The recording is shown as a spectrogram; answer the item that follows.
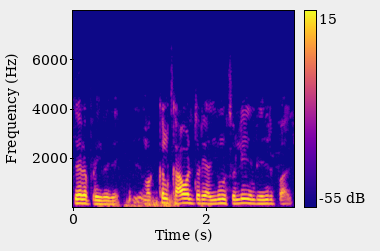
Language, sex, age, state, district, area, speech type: Tamil, male, 30-45, Tamil Nadu, Kallakurichi, rural, spontaneous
